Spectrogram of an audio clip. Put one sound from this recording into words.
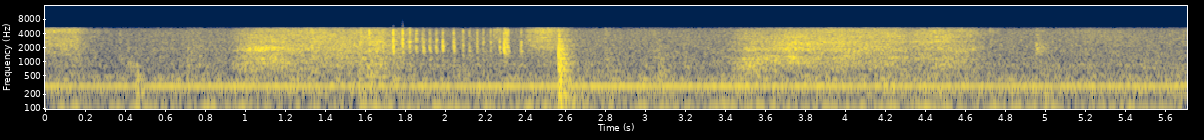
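A hand plane shaves wood in long rasping strokes.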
